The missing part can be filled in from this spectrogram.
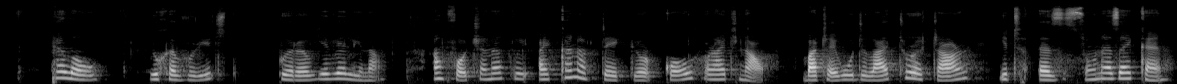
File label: answer phone message house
